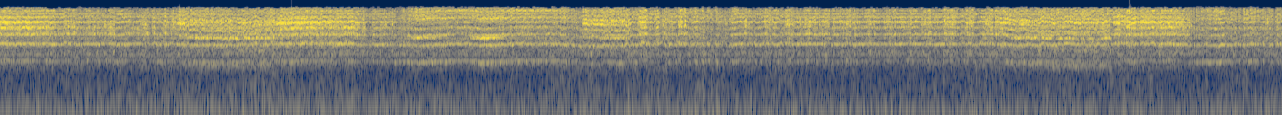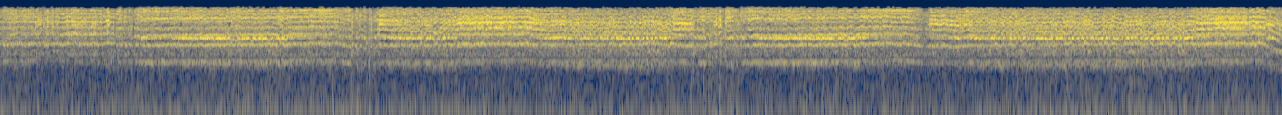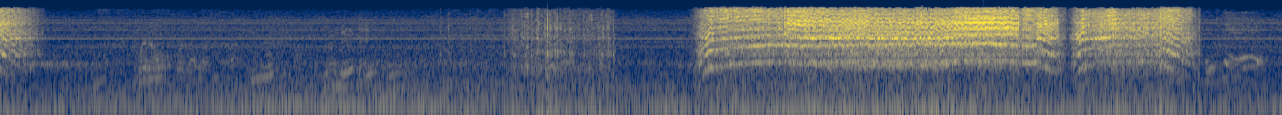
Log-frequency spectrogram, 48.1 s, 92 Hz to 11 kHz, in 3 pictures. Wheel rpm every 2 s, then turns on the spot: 230, 220, 230, 220, 230, 240, 220, 230, 230, 220, 220, 220, 220, 220, 210, 210, 30, 0, 0, 10, 90, 210, 180, 100.
32-34 38-40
